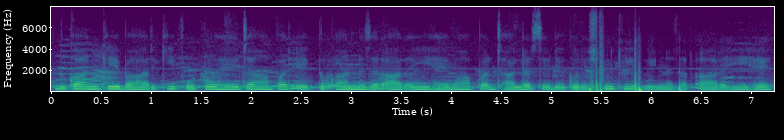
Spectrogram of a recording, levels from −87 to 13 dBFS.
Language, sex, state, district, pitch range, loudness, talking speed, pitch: Hindi, female, Rajasthan, Jaipur, 200-215 Hz, -19 LUFS, 205 wpm, 205 Hz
